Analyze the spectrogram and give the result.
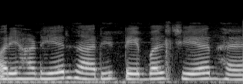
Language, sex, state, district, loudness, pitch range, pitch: Hindi, female, Jharkhand, Palamu, -14 LUFS, 250-260 Hz, 255 Hz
